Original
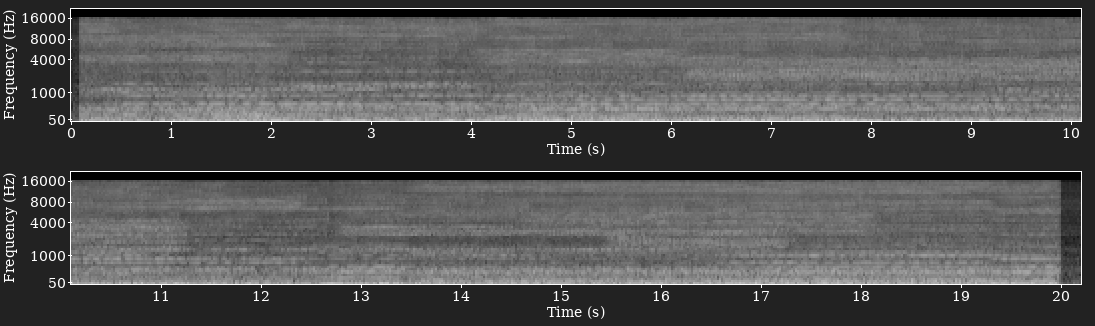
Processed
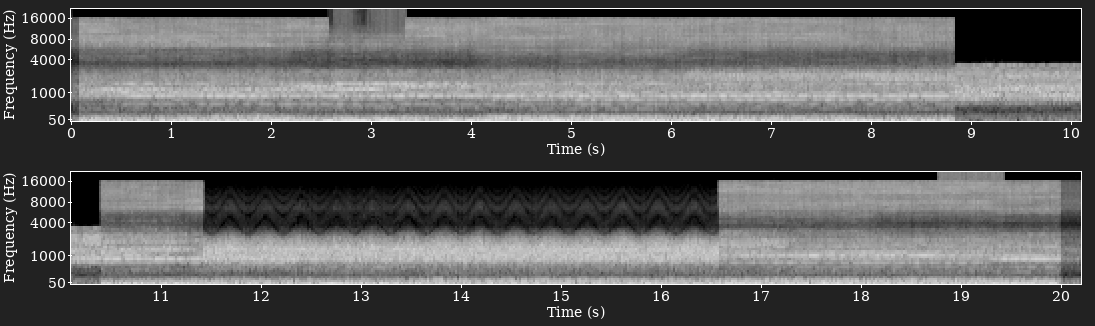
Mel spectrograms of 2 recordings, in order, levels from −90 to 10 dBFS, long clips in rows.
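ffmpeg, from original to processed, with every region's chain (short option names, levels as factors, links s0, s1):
-filter_complex "[0:a]asettb=1/sr,asplit=3[s0][s1][s2];[s0]atrim=end=2.564[s3];[s1]atrim=start=2.56:end=3.34,asetpts=PTS-STARTPTS,afade=t=in:d=0.004:c=qsin,afade=t=out:st=0.776:d=0.004:c=qsin,lowpass=f=6900:w=0.5412,lowpass=f=6900:w=1.3066,aecho=1:1:2.6:0.45,atrim=end_sample=34398,acrusher=bits=8:dc=4:mix=0:aa=0.000001[s4];[s2]atrim=start=3.336[s5];[s3][s4]acrossfade=d=0.004:c1=hsin:c2=qsin[s6];[s6][s5]acrossfade=d=0.004:c1=qsin:c2=hsin,asettb=1/sr,asplit=3[s7][s8][s9];[s7]atrim=end=8.824[s10];[s8]atrim=start=8.82:end=10.39,asetpts=PTS-STARTPTS,afade=t=in:d=0.004:c=qsin,afade=t=out:st=1.566:d=0.004:c=qsin,equalizer=f=110:t=o:w=1.2:g=-14.5,adynamicsmooth=sensitivity=6:basefreq=1900,lowpass=f=2800:t=q:w=0.5098,lowpass=f=2800:t=q:w=0.6013,lowpass=f=2800:t=q:w=0.9,lowpass=f=2800:t=q:w=2.563,afreqshift=-3300[s11];[s9]atrim=start=10.386[s12];[s10][s11]acrossfade=d=0.004:c1=hsin:c2=qsin[s13];[s13][s12]acrossfade=d=0.004:c1=qsin:c2=hsin,asettb=1/sr,asplit=3[s14][s15][s16];[s14]atrim=end=11.414[s17];[s15]atrim=start=11.41:end=16.57,asetpts=PTS-STARTPTS,afade=t=in:d=0.004:c=qsin,afade=t=out:st=5.156:d=0.004:c=qsin,acrusher=samples=13:mix=1:aa=0.000001:lfo=1:lforange=7.8:lforate=2.8,lowpass=f=1500:t=q:w=1.8[s18];[s16]atrim=start=16.566[s19];[s17][s18]acrossfade=d=0.004:c1=hsin:c2=qsin[s20];[s20][s19]acrossfade=d=0.004:c1=qsin:c2=hsin,asettb=1/sr,asplit=3[s21][s22][s23];[s21]atrim=end=18.764[s24];[s22]atrim=start=18.76:end=19.42,asetpts=PTS-STARTPTS,afade=t=in:d=0.004:c=qsin,afade=t=out:st=0.656:d=0.004:c=qsin,acrusher=bits=2:mode=log:mix=0:aa=0.000001,asuperstop=centerf=1100:order=4:qfactor=5.8[s25];[s23]atrim=start=19.416[s26];[s24][s25]acrossfade=d=0.004:c1=hsin:c2=qsin[s27];[s27][s26]acrossfade=d=0.004:c1=qsin:c2=hsin,firequalizer=gain_entry='entry(110,0);entry(170,-26);entry(340,-23);entry(840,10);entry(2200,6);entry(3600,-25);entry(6700,2);entry(9500,4)':delay=0.05:min_phase=1,alimiter=level_in=9.44:limit=0.891:release=50:level=0:latency=1,volume=0.891"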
